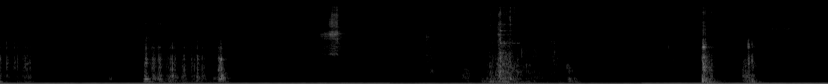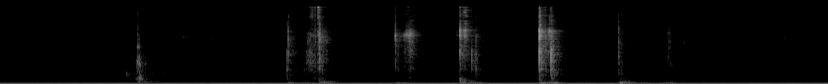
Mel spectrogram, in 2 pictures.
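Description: Small metal calendar plate being handled with tongs and tools: scattered light clicks and knocks, with four sharper, louder knocks in quick succession about two-thirds of the way through.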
